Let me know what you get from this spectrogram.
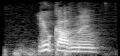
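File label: "юкавны", Komi, male; kpv audio dict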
